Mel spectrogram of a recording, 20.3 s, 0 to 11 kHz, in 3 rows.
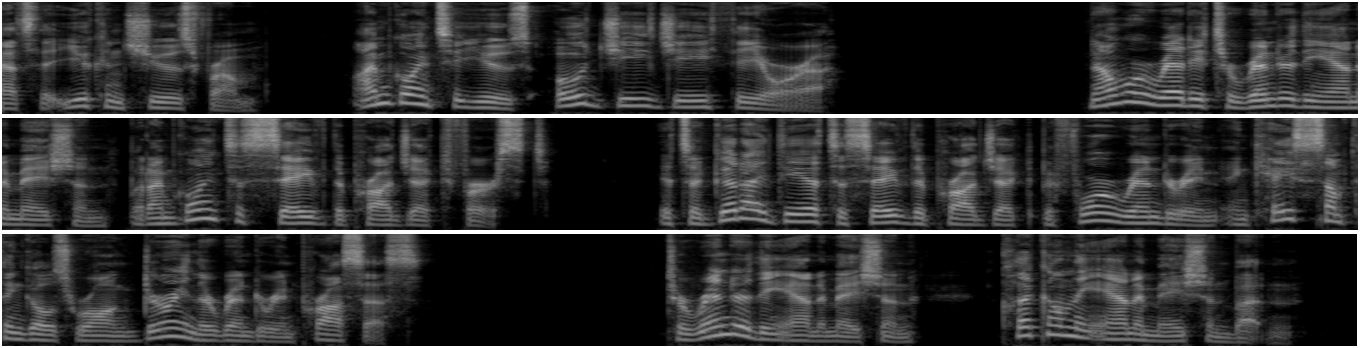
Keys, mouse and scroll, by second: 9.7 click, 17.6 click.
